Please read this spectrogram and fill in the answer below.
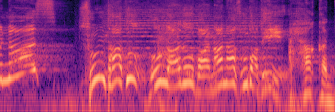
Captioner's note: in a made up language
